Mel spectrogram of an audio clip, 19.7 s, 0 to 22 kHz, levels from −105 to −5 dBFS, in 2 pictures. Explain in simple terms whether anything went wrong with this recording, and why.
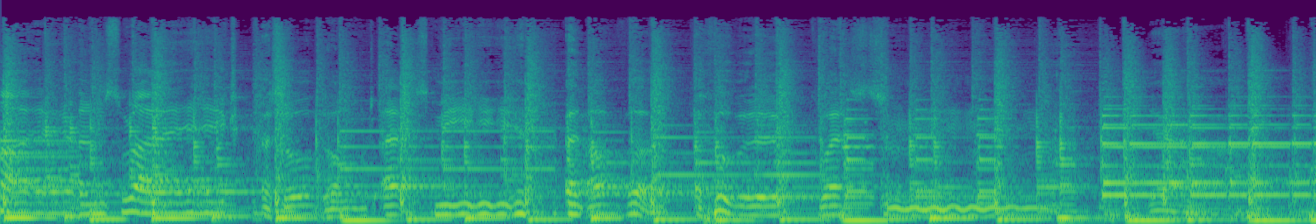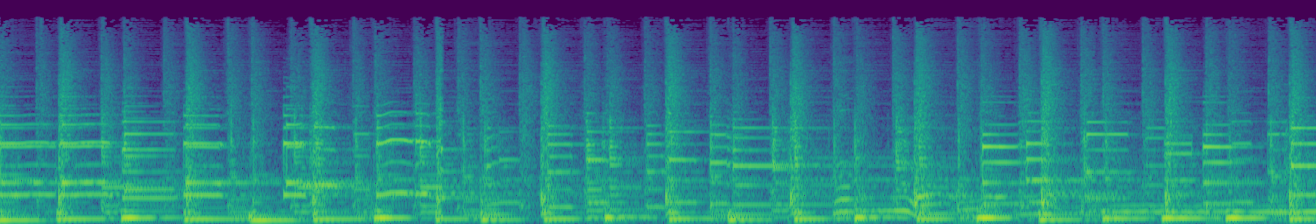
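Three brief chirps or blips cut into the sound: one at 0.58 s, one from 6.64 to 6.67 s, and one from 13.17 to 13.19 s. This is damaged data in a compressed stream. Some bytes were corrupted, so the decoder misread those frames and lost its place until it found the next intact one.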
